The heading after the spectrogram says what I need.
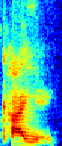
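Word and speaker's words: cahier: how to say it it's spelled it's spelled like cashier but no s like cashier um but it's pronounced Cay thank you I don't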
